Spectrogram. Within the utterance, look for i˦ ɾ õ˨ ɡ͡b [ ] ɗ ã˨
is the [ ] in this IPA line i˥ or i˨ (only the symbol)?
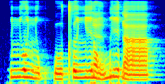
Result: i˥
